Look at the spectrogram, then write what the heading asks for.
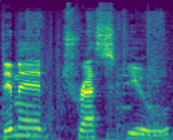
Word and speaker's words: Dimitrescu: Pronounce her name. It's Dimitrescu. Dimitrescu. I don't know. Yep, 7 days. Cool. How's Cassia doing, Baja? Dimmadome. I'm Doug Dimmadome, owner of the Dimsdale Dimmadome. Demetresk.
